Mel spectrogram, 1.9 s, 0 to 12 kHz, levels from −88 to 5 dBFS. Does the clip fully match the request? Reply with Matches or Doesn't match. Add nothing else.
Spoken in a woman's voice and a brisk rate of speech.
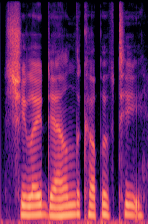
Matches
